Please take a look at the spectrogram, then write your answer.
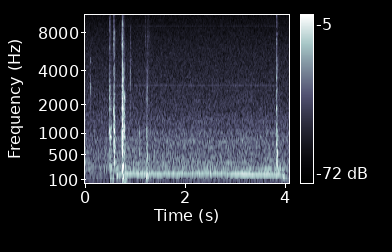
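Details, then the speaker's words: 2006 BMW 325i no-crank, no-start: with brake pressed, fuel pump runs and brake signal present, but pressing start gives only a few clicks and a steady low hum, no cranking; fault inside the starter solenoid. "We have the signal from the brake, and when I try to start, hear nothing, the starter solenoid problem inside the solenoid"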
